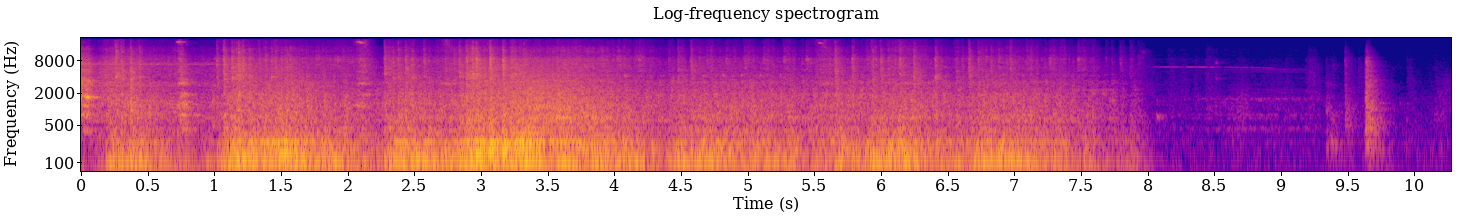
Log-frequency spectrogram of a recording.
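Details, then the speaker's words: 1UZ V8 swapped into a 1989 Toyota pickup, first start after plugging in an unconnected coil: catches and runs with a steady, even beat on all cylinders for about eight seconds, then shuts off; normal running. "can't say that wasn't running yes oh man i am excited and after some fine tuning i finally got it so that it can idle and it'll rev up check it out"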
